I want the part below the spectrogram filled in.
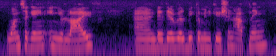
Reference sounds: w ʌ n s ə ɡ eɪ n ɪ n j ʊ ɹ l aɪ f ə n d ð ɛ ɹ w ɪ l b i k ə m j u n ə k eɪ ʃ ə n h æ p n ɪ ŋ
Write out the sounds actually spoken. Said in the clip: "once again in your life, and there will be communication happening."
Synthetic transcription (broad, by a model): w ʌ n s ə ɡ eɪ n ɪ n j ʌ ɹ l aɪ f ə n d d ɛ ɹ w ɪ l b i k ə m j u n ə k eɪ ʃ ə n h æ p n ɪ ŋ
